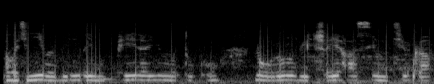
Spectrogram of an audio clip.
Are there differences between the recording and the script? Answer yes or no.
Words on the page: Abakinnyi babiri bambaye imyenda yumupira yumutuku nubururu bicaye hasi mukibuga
yes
